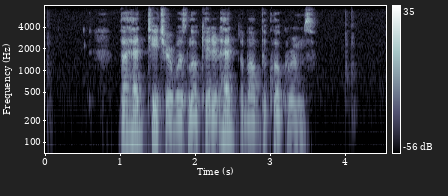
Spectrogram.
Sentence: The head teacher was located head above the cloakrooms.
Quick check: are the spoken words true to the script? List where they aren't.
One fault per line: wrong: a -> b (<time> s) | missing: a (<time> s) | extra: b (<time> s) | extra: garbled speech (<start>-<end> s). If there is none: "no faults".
no faults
